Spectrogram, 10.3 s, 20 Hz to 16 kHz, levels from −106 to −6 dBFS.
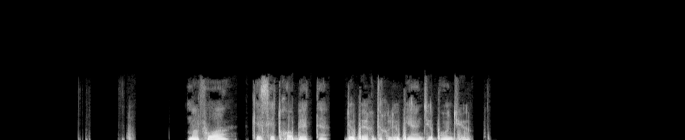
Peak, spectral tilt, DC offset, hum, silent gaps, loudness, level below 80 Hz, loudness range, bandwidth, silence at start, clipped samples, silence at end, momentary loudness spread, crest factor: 0 dBFS; -7.5 dB/octave; under 0.1%; none; 2.05-2.77 s, 3.61-3.79 s, 4.69-4.75 s, 4.97-5.17 s; -16 LUFS; -50 dBFS; 9 LU; 7.2 kHz; 1.9 s; under 0.1%; 3.2 s; 17 LU; 18 dB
